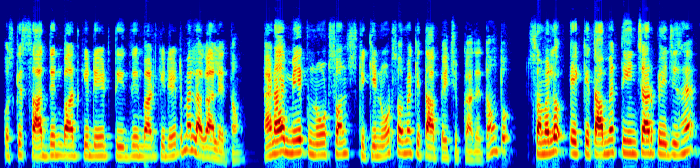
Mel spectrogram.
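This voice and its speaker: A man's voice: sits high, dark tone. Chatty male teacher, dull lo-fi sound. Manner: chatty and emphatic, repeats key points, addresses listeners as brother. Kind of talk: informal study-advice lecture.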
